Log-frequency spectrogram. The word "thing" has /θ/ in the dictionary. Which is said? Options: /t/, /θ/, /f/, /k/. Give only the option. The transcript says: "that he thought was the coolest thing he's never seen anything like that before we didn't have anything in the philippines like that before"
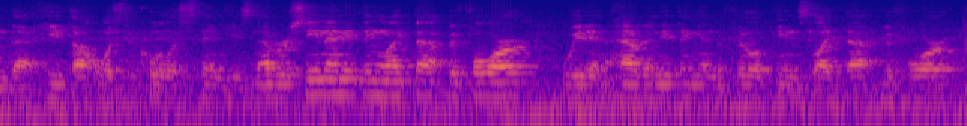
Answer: /θ/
